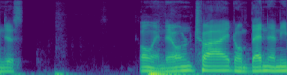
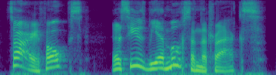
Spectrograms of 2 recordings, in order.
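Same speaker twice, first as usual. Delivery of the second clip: higher pitched Canadian announcer; mock Canadian accent; 8 semitones higher than usual. The speakers announcing a delay in a Canadian accent. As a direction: butcher a Canadian park ranger announcement. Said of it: "in a Canadian accent".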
